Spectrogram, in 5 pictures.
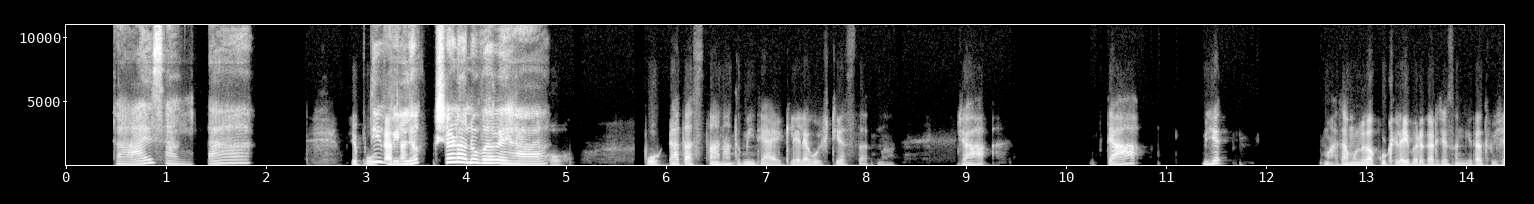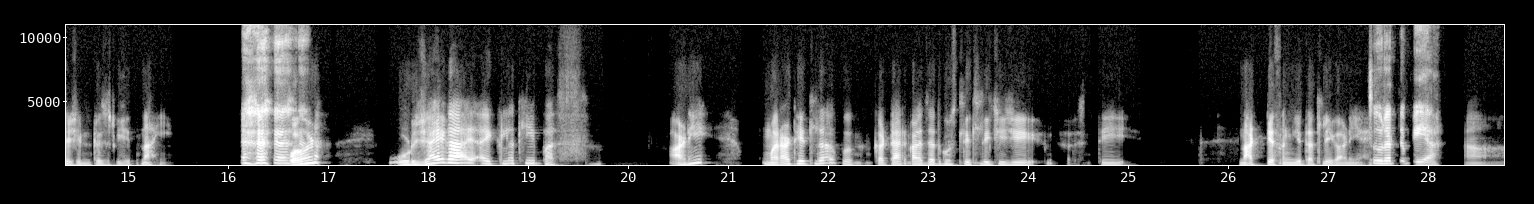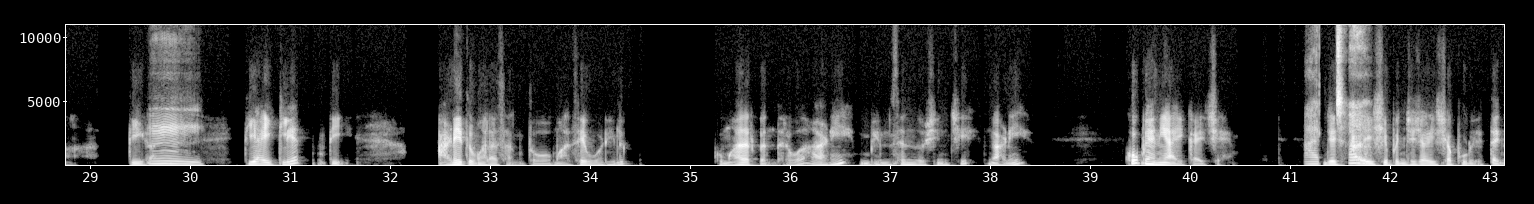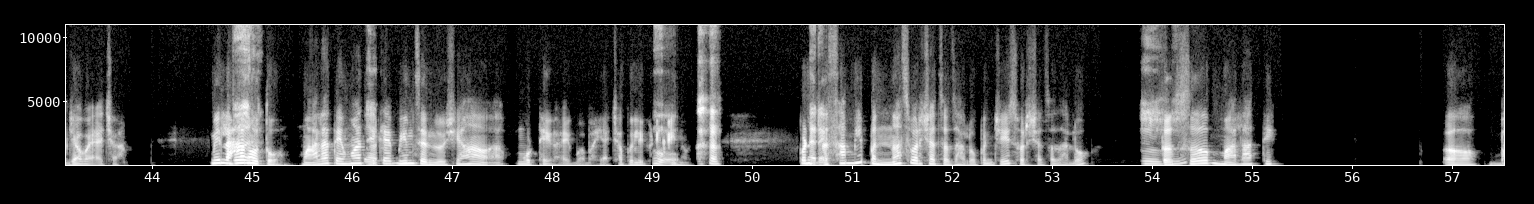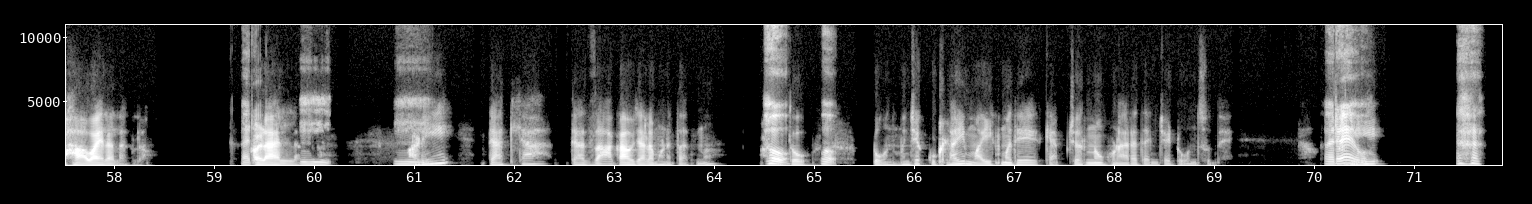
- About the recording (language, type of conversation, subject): Marathi, podcast, संगीताच्या लयींत हरवण्याचा तुमचा अनुभव कसा असतो?
- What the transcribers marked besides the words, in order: other noise; laugh; chuckle; in English: "कॅप्चर"; chuckle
